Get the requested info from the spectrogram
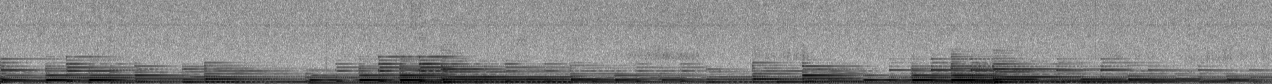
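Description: Background piano music, a slow melody of held notes that change about once or twice a second.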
